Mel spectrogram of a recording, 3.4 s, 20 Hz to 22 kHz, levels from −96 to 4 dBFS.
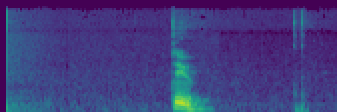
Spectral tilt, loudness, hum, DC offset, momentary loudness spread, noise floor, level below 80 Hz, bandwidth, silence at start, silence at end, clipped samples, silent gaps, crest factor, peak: -6 dB/octave; -18 LUFS; none; under 0.1%; 24 LU; -64 dBFS; -60 dBFS; 16 kHz; 1.7 s; 1.35 s; under 0.1%; none; 22 dB; -4 dBFS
